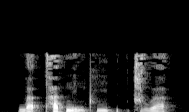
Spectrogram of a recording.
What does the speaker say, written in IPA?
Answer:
w a˨˩ ʔ tʰ a˥˩ t̚ n i˨˩ n pʰ i˥˩ ʔ | t͡ɕ u˨˩ a̯

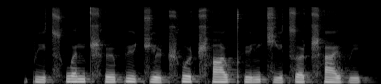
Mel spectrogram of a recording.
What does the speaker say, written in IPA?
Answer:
p i˨˩ t͡sʰ w ə˥ n ʈ͡ʂʰ ɻ̩˧˥ p y˥˩ t͡ɕ y˨˩ ʈ͡ʂʰ u˥˩ ʈ͡ʂʰ ɑ˥ ʊ̯ pʰ y˧˥ n t͡ɕ i˨˩ t͡s ɤ˥˧ ʈ͡ʂʰ a˥˩ ɪ̯ p i˩

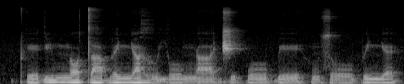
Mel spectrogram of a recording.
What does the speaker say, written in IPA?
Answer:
pʰ e˨ ɗ i˦ m n ɔ˦ t a˦ b ɛ˦ ɲ a˦ ɣ ʊ˨ j oː˨ ŋ aː˨ d͡ʒ ɪ˨ p oː˨ ɓ eː˨ h ũ˨ s oː˨ p e˦ ɲ ɛ˦

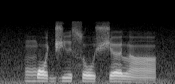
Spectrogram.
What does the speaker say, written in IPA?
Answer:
m ɔ˦ d͡ʒ i˦ s o˦˨ ʃ ɛ˧ l ã˨

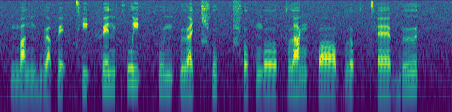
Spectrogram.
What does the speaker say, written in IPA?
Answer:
m a˦˥ n b ɯ˩˦ a̯ p e˥˩ ʔ tʰ i˥˩ ʔ f e˥˩ n kʰ w i˥˩ ʔ pʰ u˧ n ʔ ɯ˧ a̯ t͡ɕʰ u˥˩ k̚ t͡ɕʰ o˨˩ k̚ ŋ oː˧ k l a˧ ŋ f ɔː˨˩ p l o˨˩ k̚ tʰ ɛː˥˩ b ɯː˦˥ t̚

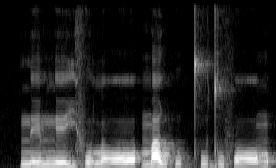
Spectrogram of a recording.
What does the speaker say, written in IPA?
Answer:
n eː˧ m ŋ eː˧˥ j f o˩˧ l ɔː˧˥ | m a˥˨ w ʔ u˧ p̚ t̪ʰ u˩˧ d u˥˨ f ɔː˧˥ m

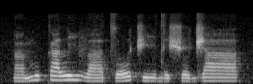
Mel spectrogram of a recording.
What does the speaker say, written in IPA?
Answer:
ã˨ m u˦ k a˦ l i˦ v aː˨ t͡s oː˨˦ t͡ʃ iː˨ d ɪ˨ ʃ o˨ d͡ʒ aː˦

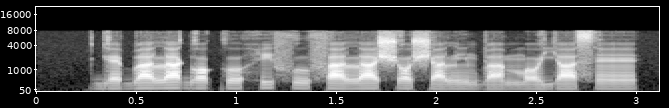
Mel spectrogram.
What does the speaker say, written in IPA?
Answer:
ɡ ɛ˨ b a˧ l a˦ ɡ ɔ˧ k o˧ h i˦ f u˧ f a˧ l a˧ ʃ ɔ˧ ʃ a˨ l ĩ˨ b a˨ m ɔ˨ j a˧ s ɛ̃˧

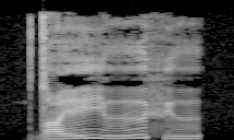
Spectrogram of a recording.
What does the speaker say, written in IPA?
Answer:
dˤ eː j ɨː fʲ ɨ

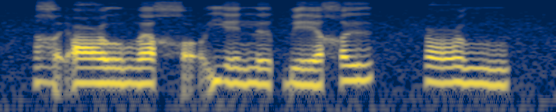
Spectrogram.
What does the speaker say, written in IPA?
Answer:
ʁ ḛ ʕ o β ɐ χ ɔ̰ j e n ɘ ɓ e χ ɨ | ʕ u

